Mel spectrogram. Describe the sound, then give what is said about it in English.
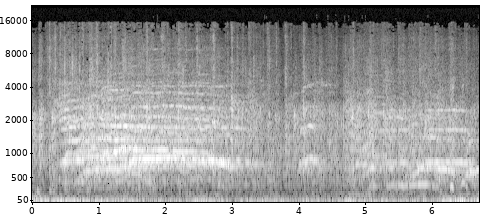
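Sustained audience applause at a live show, voting for the Rat Queens to set a trap and wait for Ambrose. A dense wash of clapping mixed with whoops and cheering voices holds steady for several seconds, eases briefly partway through, then swells again. “If you want them to set a trap, please applaud now.”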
